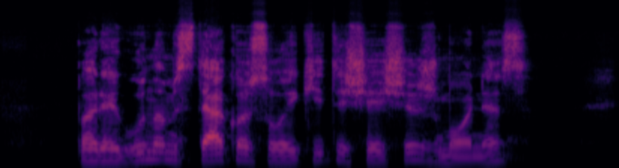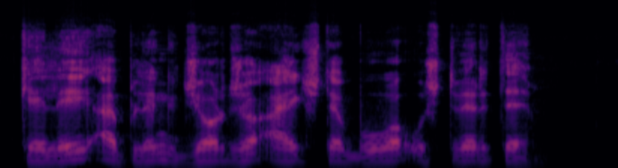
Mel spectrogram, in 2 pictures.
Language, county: Lithuanian, Panevėžys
